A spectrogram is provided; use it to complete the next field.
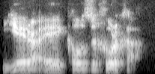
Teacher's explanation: Kol zechurcha. The emphasis is on kur.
